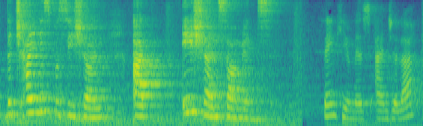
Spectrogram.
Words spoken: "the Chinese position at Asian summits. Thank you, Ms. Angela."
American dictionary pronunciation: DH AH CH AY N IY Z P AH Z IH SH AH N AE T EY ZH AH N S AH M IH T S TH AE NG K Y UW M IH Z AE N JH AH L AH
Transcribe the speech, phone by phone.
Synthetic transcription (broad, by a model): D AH CH AY N IY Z P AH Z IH SH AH N AE T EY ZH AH N S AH M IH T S T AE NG K Y UW M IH S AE N JH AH L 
